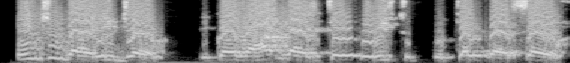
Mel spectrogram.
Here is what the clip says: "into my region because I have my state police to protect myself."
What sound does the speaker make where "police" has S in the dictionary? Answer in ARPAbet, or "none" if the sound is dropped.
none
